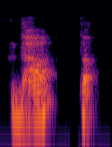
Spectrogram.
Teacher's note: Dhata The first letter is Dha. This Dha is the fourth letter in the Tavarga. So, it has be aspirated.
